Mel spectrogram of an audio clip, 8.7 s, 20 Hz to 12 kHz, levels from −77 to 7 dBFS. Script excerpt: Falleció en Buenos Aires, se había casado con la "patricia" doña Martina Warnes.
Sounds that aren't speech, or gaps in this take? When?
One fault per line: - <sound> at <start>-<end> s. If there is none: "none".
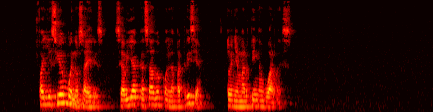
none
